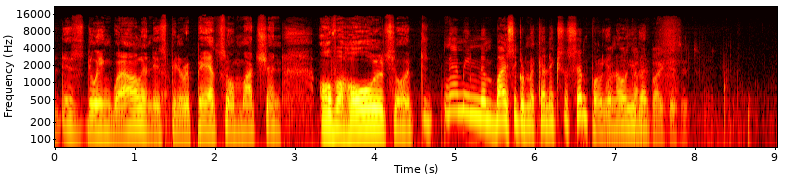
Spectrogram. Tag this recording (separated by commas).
Speech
